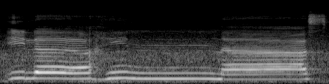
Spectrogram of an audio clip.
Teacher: لام کے اوپر کھڑی زبر ہے تو ہم اس کو 1 الف کے برابر لمبا کر کے پڑھیں گے۔ ہا کو موٹا پڑھیں گے، نون مشدد ہے، اس پر غنہ کریں گے۔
